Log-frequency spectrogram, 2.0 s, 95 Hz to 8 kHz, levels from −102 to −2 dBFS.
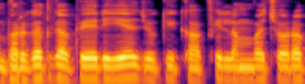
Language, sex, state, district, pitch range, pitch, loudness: Hindi, male, Bihar, Sitamarhi, 120-125 Hz, 120 Hz, -17 LUFS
